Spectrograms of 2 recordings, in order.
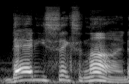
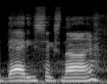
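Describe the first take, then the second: First: Slow, drawn-out mocking repeat; mocking drawl. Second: Said in the usual way. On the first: Real, not acted. Streamer mocks a viewer's suspect name, slow and drawn out. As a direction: stretch the name out to ridicule it. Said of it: "That's, that's suspect, man". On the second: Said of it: "you got a suspect ass name".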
